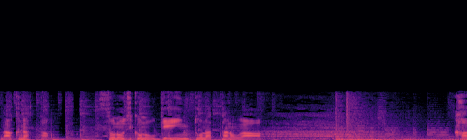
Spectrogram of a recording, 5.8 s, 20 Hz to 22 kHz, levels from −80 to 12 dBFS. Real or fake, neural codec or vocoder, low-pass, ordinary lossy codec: real; none; none; none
